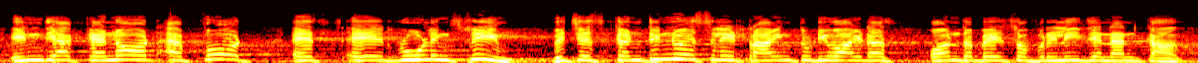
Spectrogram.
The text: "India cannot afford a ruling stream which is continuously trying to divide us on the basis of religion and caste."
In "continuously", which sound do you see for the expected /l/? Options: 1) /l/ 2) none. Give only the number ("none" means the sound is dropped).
1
